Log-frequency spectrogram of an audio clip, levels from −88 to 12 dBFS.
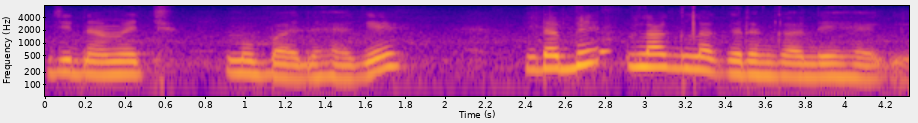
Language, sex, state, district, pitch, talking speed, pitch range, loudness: Punjabi, female, Punjab, Kapurthala, 185 Hz, 155 wpm, 160-245 Hz, -16 LUFS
